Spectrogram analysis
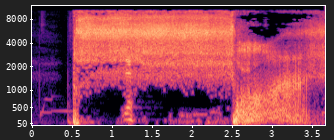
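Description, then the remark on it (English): A sudden loud, steady hiss of water spraying forcefully from a burst hose at a toilet in a bathroom at night, just after flushing, starting abruptly and continuing for a few seconds before shifting to a rougher, splashing rush. “That sounds like a lot of water.”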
